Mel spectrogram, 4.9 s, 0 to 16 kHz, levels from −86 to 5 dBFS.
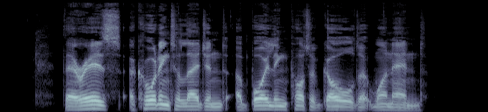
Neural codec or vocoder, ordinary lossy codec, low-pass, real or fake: none; MP3, 64 kbps; 14.4 kHz; real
